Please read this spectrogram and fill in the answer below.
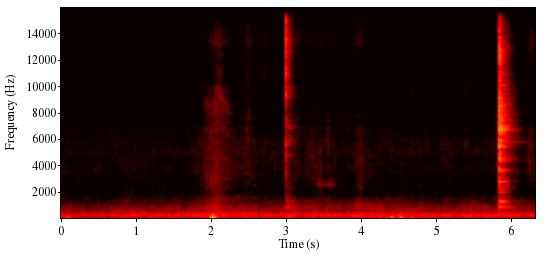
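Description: Quiet handling noises as an upper valve spring seat is fitted onto its valve spring: a few scattered light taps and small metal clicks, the sharpest just before the end.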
